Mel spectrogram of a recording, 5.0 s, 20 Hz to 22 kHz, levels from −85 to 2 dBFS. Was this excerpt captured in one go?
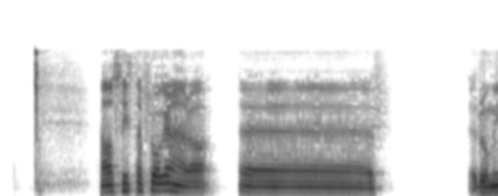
yes; 0 cuts

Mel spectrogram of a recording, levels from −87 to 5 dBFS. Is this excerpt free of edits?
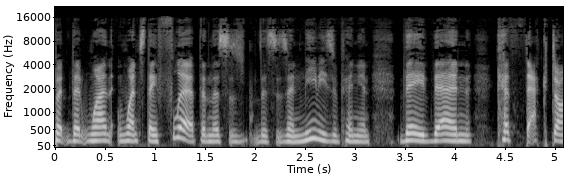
yes; 0 cuts

